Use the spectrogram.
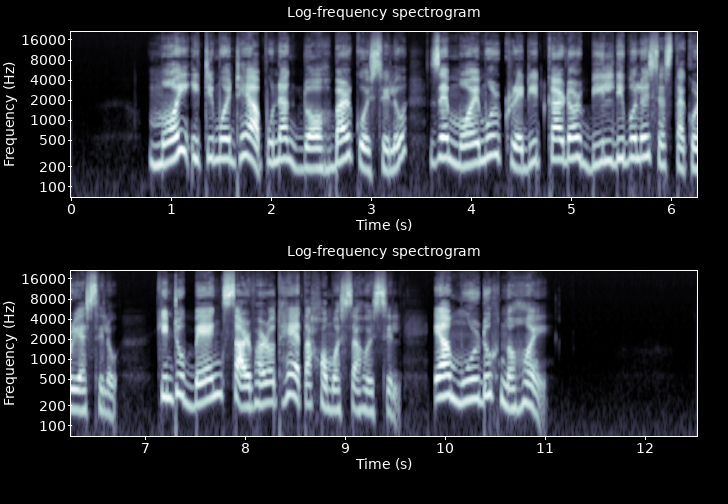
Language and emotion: Assamese, angry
